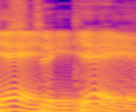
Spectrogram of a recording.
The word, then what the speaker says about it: Takei: And I'll go, It's George Takei. Takei. Rhymes with okay.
